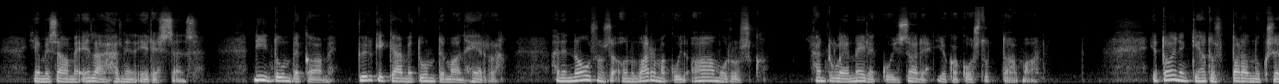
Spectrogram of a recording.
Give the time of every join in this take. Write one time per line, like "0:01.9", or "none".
0:09.4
